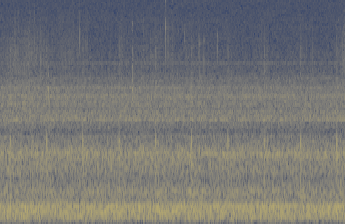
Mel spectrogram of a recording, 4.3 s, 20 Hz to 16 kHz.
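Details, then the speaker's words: Vevor Compact diesel heater after modification, down from 72 to 64 dB, before adding sound insulation: even fan rumble with soft regular pump clicks about twice a second, nothing harsh; normal running. "we're down to 64 dB. So we're making some progress. This is definitely a lot more doable at this point."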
